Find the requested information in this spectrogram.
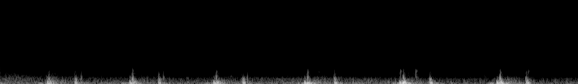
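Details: Normal resting heartbeat recorded with a stethoscope on the chest, stomach gurgles also in the recording: soft, regular low lub-dub thumps at about 62 beats per minute.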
